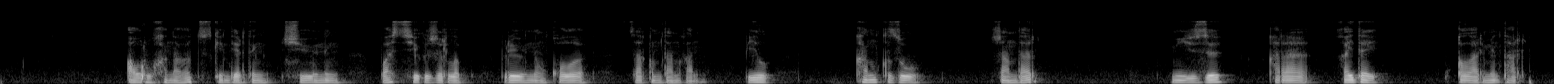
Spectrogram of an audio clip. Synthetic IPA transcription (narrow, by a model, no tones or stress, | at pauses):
ɑwɾuχɑnɑʁɑt̪ʰʏ̥skʲe̞nd̪e̞ɾd̪ɪŋɪʃe̞wɪnɪŋ | b̥ɑsːeɡʲɪzʒəɾəlˠəp̚ | b̥ɪɾe̞wɪnɪŋqʰo̞lˠə | z̥ɑqəmd̪ɑɴʁɑn | b̥ɪjəlˠ | qʰɑɴqʰəzu | ʒ̥ɑnd̪ɑɾ | mʏjɪzɪ | qʰɑɾɑ | qʰɑjd̪ɑj | b̥ʊ̥qɑlˠɑɾme̞nt̪ʰɑ̰ɾ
